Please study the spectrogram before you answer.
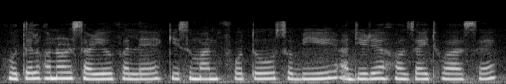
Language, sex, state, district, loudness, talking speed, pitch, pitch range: Assamese, female, Assam, Kamrup Metropolitan, -12 LUFS, 105 wpm, 255 Hz, 250-270 Hz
